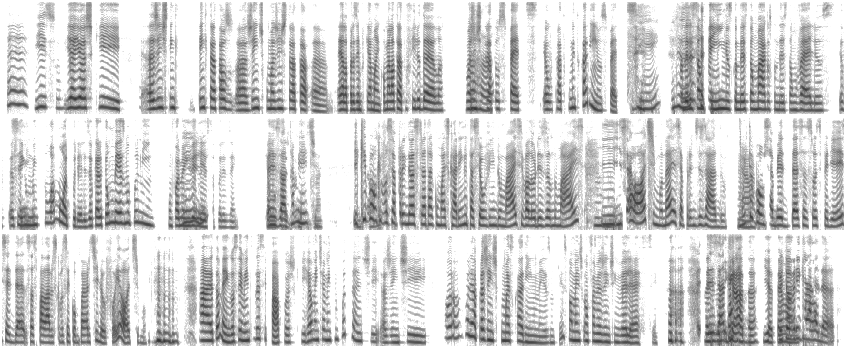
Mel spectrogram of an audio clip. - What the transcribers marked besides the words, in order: laugh; unintelligible speech; laugh; chuckle; tapping; other background noise; chuckle; laughing while speaking: "obrigada"
- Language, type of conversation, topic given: Portuguese, podcast, Como você aprendeu a se tratar com mais carinho?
